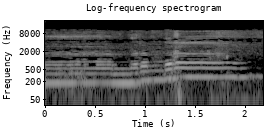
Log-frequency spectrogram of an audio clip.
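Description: A woman's voice humming a long drawn-out note, which steps up to a higher pitch about a second in and holds there.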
